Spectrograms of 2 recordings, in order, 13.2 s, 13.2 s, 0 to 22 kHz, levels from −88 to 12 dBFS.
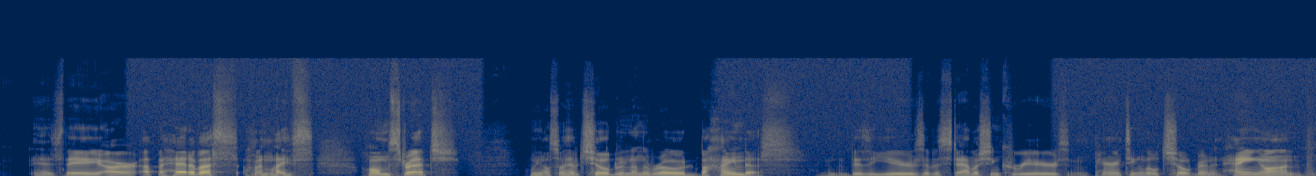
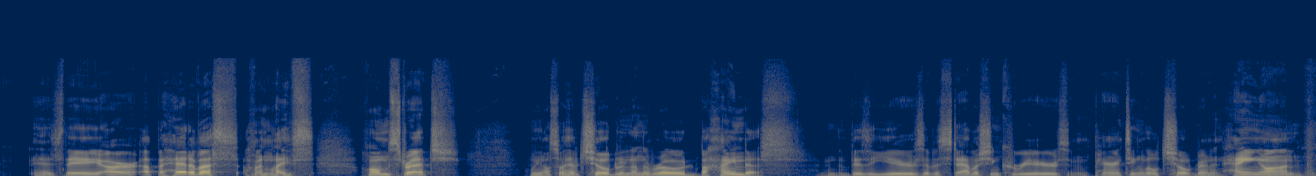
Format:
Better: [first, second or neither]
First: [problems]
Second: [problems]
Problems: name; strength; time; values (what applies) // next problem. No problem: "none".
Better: second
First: hiss; faint; from 1.5 to 5 s, from 7 to 9 s and from 11 s on; 25 dB below the speech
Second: none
